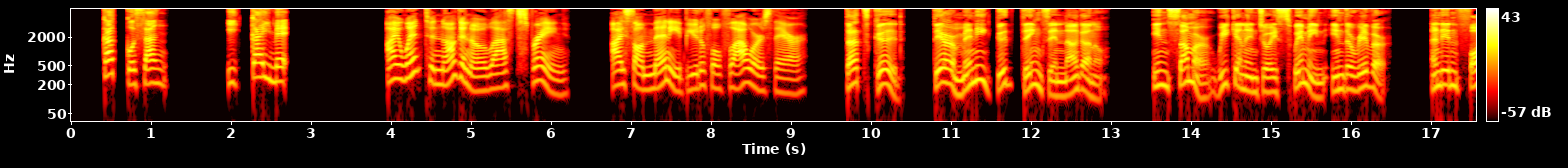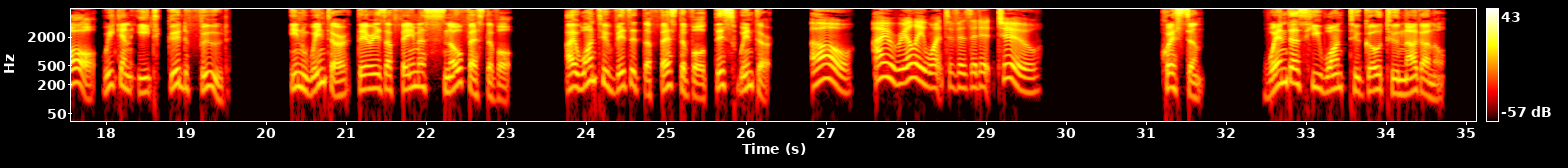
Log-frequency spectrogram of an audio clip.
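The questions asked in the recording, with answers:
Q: When does he want to go to Nagano?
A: This winter.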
